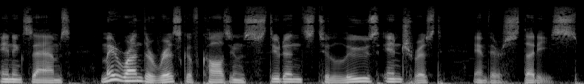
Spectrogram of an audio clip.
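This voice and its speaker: Delivered in a playful tone with lively intonation, this voice with a Chinese accent comes through on a very clean recording against a silent background. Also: man. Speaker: English teacher. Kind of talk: tutorial.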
